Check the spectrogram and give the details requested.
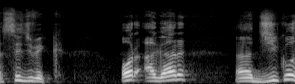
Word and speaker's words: Sidgwick: सिर्फ बल देते हैं DJ और जी एक साथ हारे हैं तो एक को साइलेंट रखना पड़ता है अगर आप डी को साइलेंट रखेंगे तो सिर्फ वीक हो जाएगा सिजविक और अगर सर्जिकल साइलेंट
